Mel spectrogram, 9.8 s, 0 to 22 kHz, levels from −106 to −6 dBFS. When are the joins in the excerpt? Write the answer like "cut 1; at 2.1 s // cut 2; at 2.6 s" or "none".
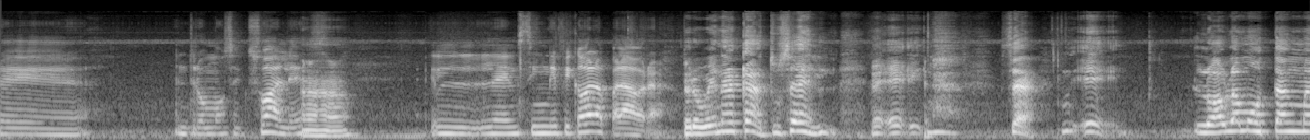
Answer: cut 1; at 3.2 s // cut 2; at 6.9 s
